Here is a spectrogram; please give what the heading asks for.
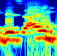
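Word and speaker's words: design: साइ नहीं पढ़ेंगे ऐसे डिजाइन नहीं पढ़ेंगे बल्कि डिजाइन पढ़ेंगे इस की रीजन य है कि जी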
